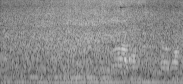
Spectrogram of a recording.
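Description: A steady low machine hum with a broad noisy hiss over it that swells slightly after the start, and faint voices in the background.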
